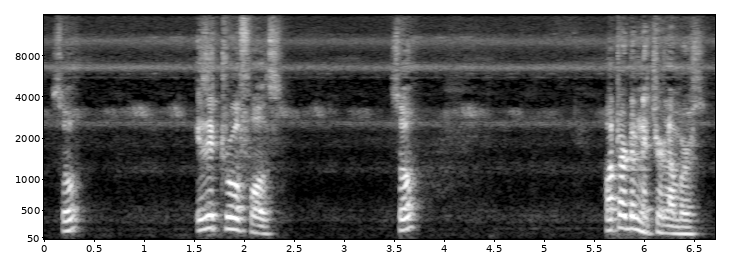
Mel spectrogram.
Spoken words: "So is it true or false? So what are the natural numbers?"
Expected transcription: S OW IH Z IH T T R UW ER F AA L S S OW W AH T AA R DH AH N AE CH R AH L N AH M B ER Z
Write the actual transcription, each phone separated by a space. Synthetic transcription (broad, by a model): S OW IH Z IH T T R UW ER F AA L S S OW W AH T AA R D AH N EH CH AH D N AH M B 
